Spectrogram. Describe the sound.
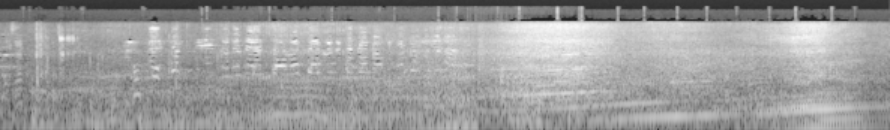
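A car accelerates away as a government minister leaves to catch a train, apparently well above the speed limit. The engine roar builds in two loud surges, strongest near the end, with voices murmuring in the first seconds.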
